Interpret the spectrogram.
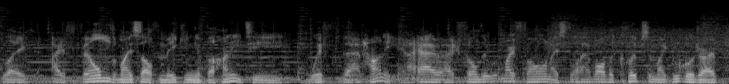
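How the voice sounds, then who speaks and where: A man's voice: fairly low pitch, brisk, hardly any pauses. A man speaking casually in a group remembrance, telling rambling stories as a podcast host. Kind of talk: casual reminiscing in a group memorial call. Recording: soft guitar music behind. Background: guitar music.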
